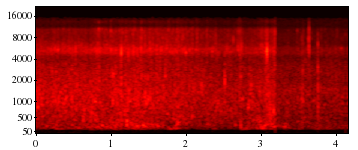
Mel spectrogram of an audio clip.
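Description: Water rushing and splashing around a sea kayak's hull as it moves down a fast-flowing flooded creek, with light splashes from paddle strokes.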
